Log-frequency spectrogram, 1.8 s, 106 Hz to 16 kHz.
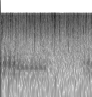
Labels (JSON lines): {"label": "biophony, croak", "recorder": "SoundTrap 500"}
